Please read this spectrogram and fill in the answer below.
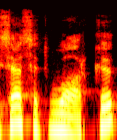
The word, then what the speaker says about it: Cells at Work: Sales at Work Uh, vedo se l'ho detto bene. Sì, Cells at Work, che è quell'anime che è uscito di recente sul.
